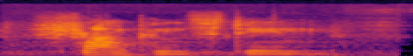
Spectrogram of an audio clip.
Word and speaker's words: Frankenstein: monster and dr frankenstein my name it's pronounced frankenstein and they're both wearing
